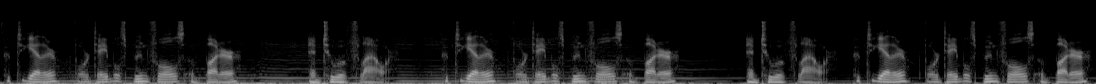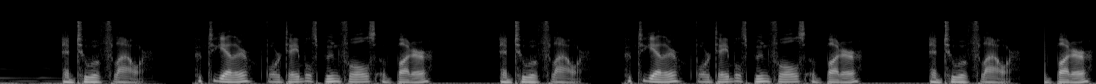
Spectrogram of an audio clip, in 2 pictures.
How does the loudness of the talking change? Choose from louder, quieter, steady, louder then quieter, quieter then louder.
steady.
